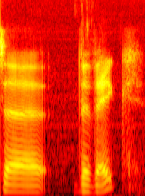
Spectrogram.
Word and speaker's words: Vivek: Yeah, it's Vivek. Vivek. It like rhymes with the word ache.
